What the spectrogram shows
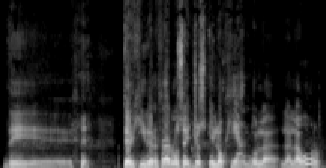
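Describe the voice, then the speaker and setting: A man's voice: on the high side, sing-song, slow, gravelly, darkish tone. A man, giving emphatic, critical political commentary in a discussion, with frequent "eh" fillers.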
